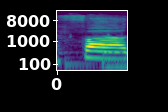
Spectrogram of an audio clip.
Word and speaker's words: pho: When you order your pho ga or your pho ta or whatever sort of pho, it's pronounced pho, not pho, but they are so polite they don't correct people, which polite people do not correct when people mispronounce.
